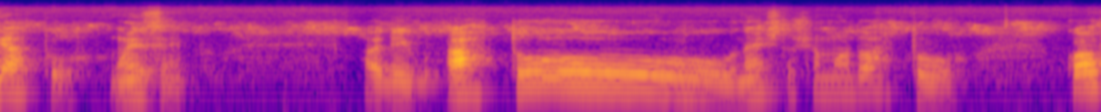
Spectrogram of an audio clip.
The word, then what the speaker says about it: Arthur: Qual foi a sílabazinha que se arrastou? Olha, Arthur. Foi a segunda sílaba, né? O tu, certo?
